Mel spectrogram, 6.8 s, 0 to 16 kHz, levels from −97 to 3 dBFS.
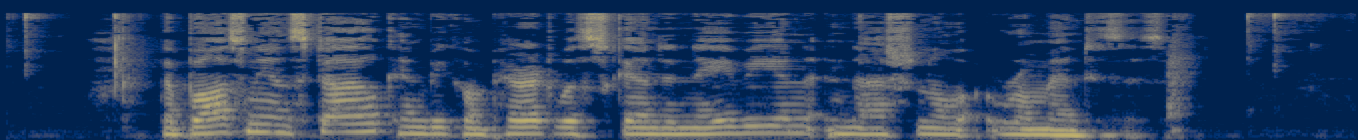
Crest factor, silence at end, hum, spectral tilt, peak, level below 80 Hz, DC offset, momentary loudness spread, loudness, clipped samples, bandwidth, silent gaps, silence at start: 24 dB; 0.35 s; none; -3.5 dB/octave; -4 dBFS; -66 dBFS; under 0.1%; 11 LU; -26 LUFS; under 0.1%; 12 kHz; none; 0.1 s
